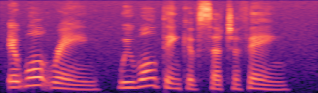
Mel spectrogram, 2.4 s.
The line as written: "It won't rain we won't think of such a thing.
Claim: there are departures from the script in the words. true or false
false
